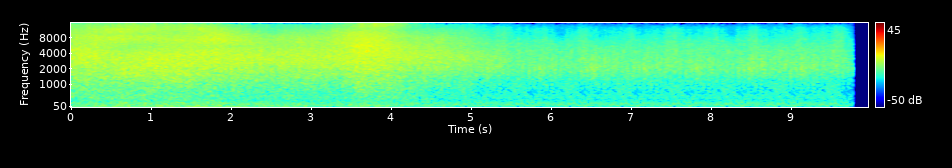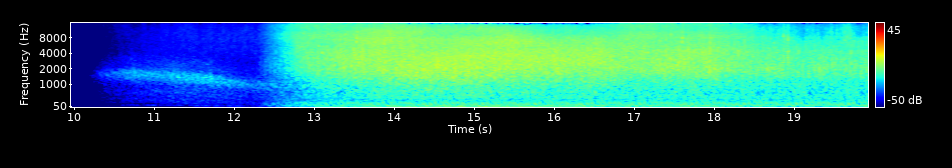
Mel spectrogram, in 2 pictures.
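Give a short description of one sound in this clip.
A strong wind roars and rushes, breaks off into near silence, then swells again.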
